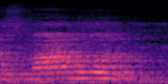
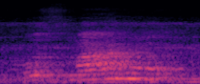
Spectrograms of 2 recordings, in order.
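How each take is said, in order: First: The name ends with an added n sound. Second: The name ends on a vowel, without n. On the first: The speaker calls it wrong. "Jangan Utsmanun" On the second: The speaker calls it right. "tapi Utsmanu"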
